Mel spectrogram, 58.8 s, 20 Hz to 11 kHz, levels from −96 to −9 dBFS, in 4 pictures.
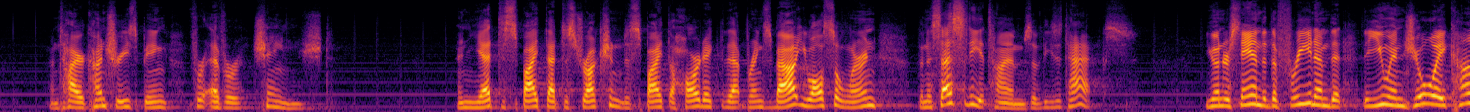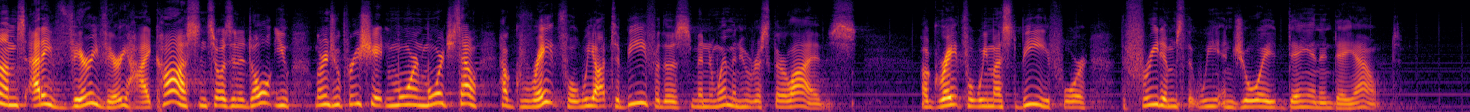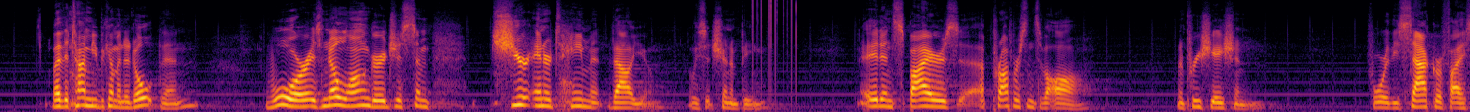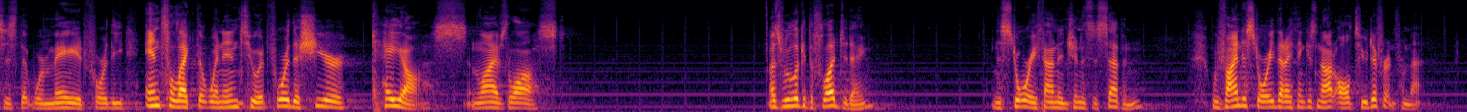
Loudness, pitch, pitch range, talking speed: -24 LUFS, 180 Hz, 155-200 Hz, 170 wpm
